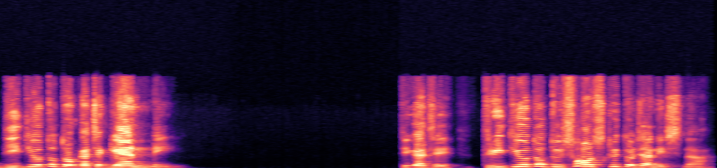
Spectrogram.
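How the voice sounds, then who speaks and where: A man talks informally to a close friend, explaining a subject at length. His voice sits high and swings widely in pitch. He keeps asking rhetorical questions and then answering them himself. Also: big pitch swings, brisk. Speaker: explainer in a casual chat. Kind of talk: casual explanatory chat.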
